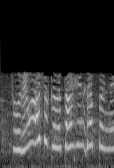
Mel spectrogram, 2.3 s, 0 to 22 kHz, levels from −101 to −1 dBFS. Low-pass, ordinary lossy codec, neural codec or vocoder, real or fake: 3.6 kHz; MP3, 32 kbps; none; real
